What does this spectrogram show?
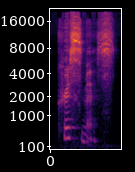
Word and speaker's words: Christmas: Christmas.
